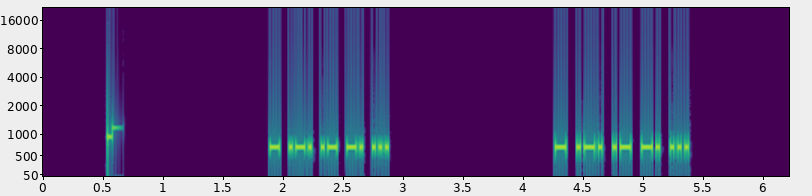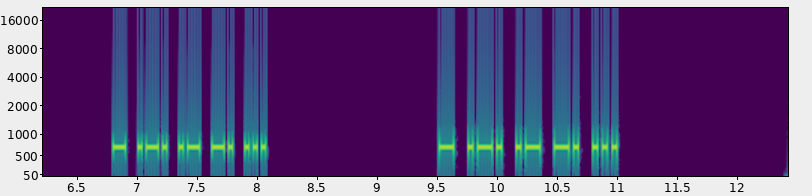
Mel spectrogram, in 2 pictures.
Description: Morse code, heard as a keyed tone, about 39 wpm, 700 Hz. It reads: TRANS TRANS TRANS TRANS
